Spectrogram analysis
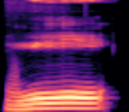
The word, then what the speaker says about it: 倭: It's pronounced wo.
